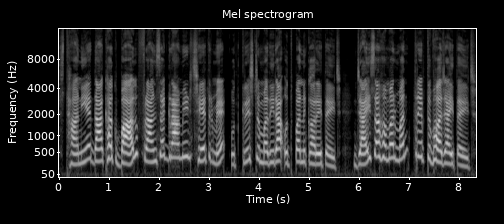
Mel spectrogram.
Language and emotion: Maithili, happy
